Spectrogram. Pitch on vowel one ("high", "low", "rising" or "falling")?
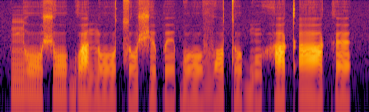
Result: falling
